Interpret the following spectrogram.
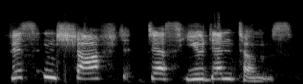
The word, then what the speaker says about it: Wissenschaft des Judentums: And yeah, yeah, Beth, you want to unmute yourself and pronounce it? Wissenschaft something. It's Wissenschaft des Judentums.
